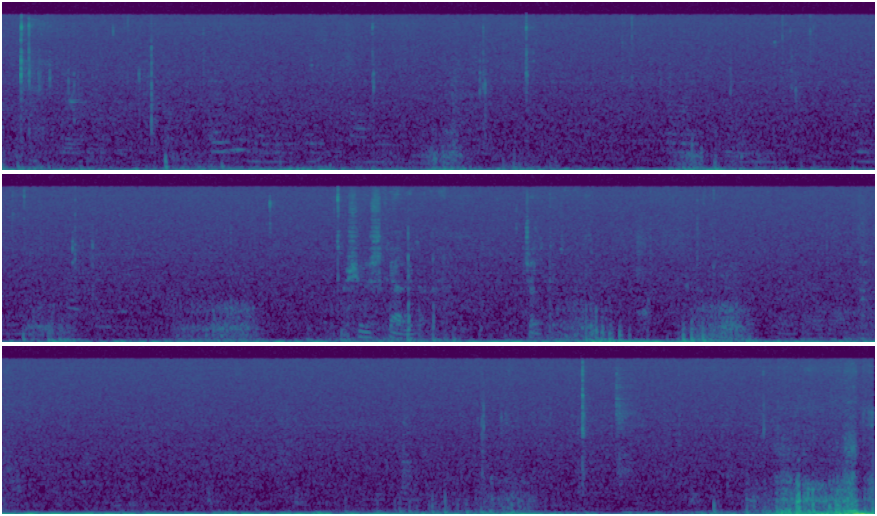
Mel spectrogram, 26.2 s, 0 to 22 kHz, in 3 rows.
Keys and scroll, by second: 1.4 ctrl+v.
